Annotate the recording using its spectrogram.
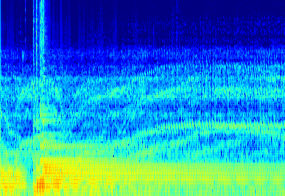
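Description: Instrumental music: a guitar chord struck about half a second in and left to ring, slowly fading, with a sweeping effect gliding over it.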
